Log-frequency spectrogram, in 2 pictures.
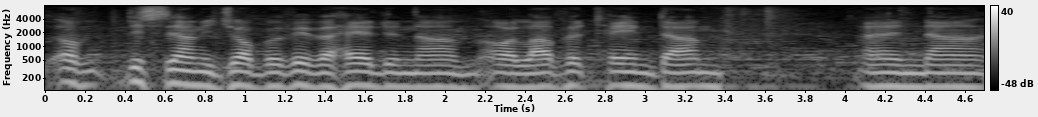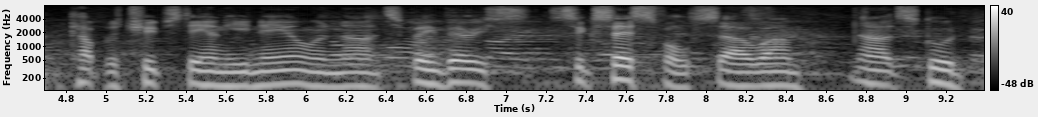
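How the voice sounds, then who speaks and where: A man's voice: mid-range voice, flat delivery, moderate pace, crowd noise. An Australian man from the Hunter Valley, a jockey, talking in an easygoing, hesitant way after a race. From Hunter Valley, New South Wales. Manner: easygoing, hesitant with many ums. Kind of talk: post-race interview.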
